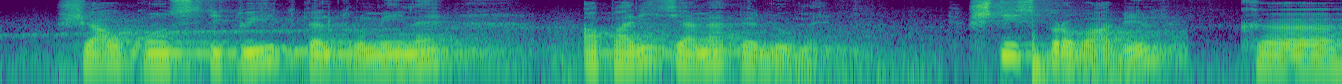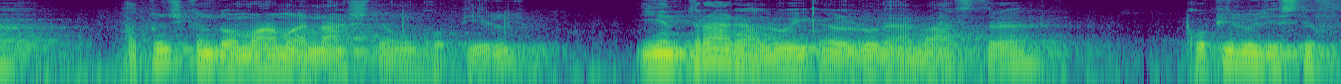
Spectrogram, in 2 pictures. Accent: Mărculești, Florești District, Moldova; born there; M-am născut în Mărculești sat.

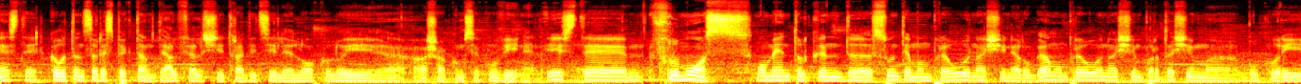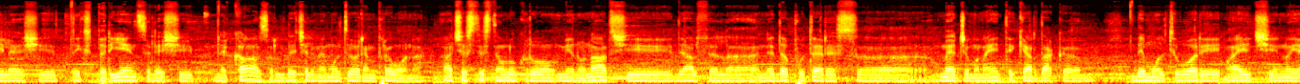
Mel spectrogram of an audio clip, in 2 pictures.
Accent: Romania; căutăm să aducem o parte din România și aici și să ne bucurăm de România noastră chiar și pe pământ străin.

